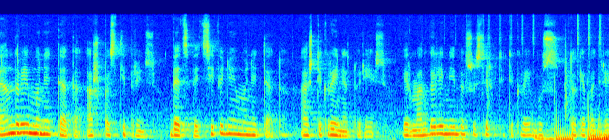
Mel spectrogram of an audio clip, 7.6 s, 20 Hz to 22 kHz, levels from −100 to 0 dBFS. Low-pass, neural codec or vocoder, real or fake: 14.4 kHz; none; real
